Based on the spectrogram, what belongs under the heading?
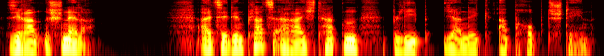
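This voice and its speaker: Slow, low-voiced male audiobook narrator. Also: lively intonation, a bit bright, dry recording, clean studio sound. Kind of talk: scripted narration.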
